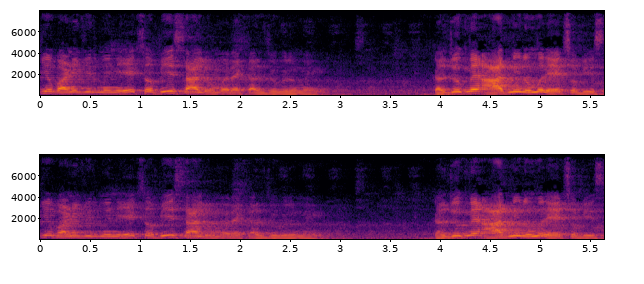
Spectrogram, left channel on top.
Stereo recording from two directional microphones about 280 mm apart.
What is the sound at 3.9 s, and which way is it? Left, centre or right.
A man's voice, centre.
